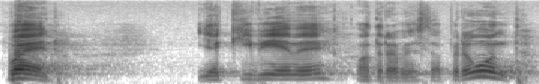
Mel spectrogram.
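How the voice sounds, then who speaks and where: His voice fairly high, animated and a little mellow at a normal speed, a Peruvian speaker gives a technical conference talk in a hall. He has a Peruvian Spanish accent, breaks things down step by step, poses questions to the audience and keeps restarting sentences.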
